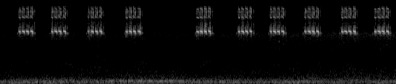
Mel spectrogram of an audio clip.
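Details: Gryllus campestris, the field cricket, chirping in high, shrill pulsed bursts about three per second, with a brief pause after the fourth chirp before the steady series resumes; soft low background rumble.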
